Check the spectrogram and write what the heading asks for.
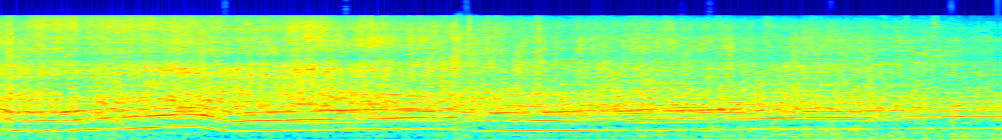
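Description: A drag car's engine at full acceleration down the strip. Its pitch climbs, then drops with a gear shift about a second and a half in and again about three and a half seconds in, and it pulls steadily as the car runs away into the distance.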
